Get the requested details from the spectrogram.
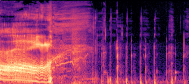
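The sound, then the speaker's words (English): A voice mimics a healthcare provider's pained coughing fit: a loud, wavering groan lasting about a second, then a quick, uneven string of short, breathy hacking bursts that grow softer. “Like, the coughs are punches to his stomach.”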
